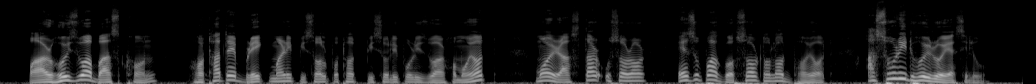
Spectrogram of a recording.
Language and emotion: Assamese, surprised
